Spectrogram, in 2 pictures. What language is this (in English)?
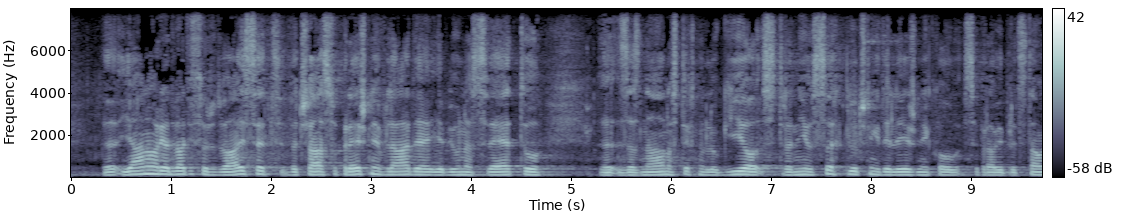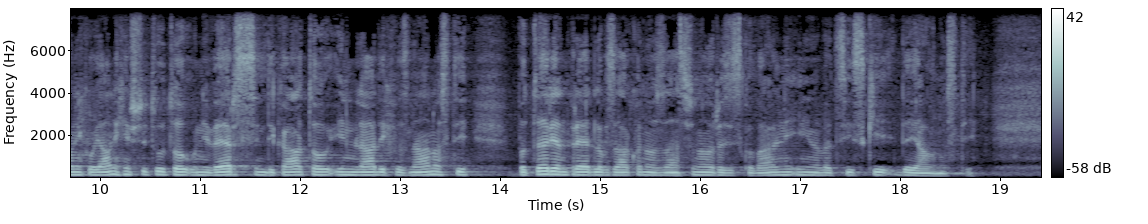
Slovenian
